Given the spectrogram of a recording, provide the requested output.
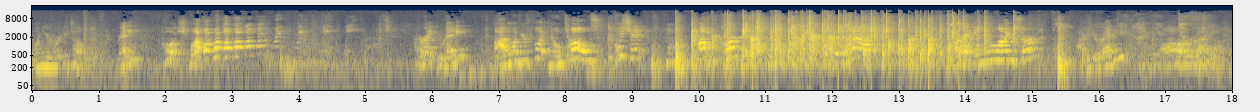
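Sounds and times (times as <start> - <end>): children's voices: 2.8 - 5.0, 16.4 - 18.0
children clapping: 9.9 - 14.8.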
